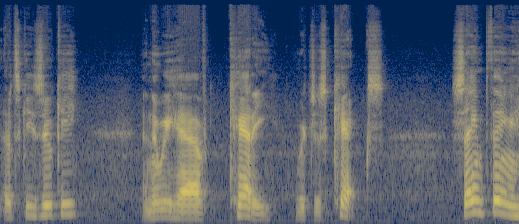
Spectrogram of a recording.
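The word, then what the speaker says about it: 蹴り: You notice the word for kick is Keri with a K, but when you put a word in front of it like Mai, it becomes Mai Geri with a G.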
